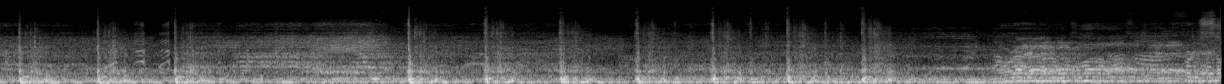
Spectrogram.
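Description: Dancers step in time on a hard floor in a large echoing hall.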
